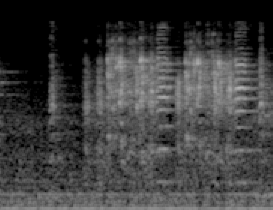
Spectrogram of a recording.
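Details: Zebra finch singing to stimulate females to mate, a softer run of buzzy, wavering notes building after the first second, with a faint constant hum underneath.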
